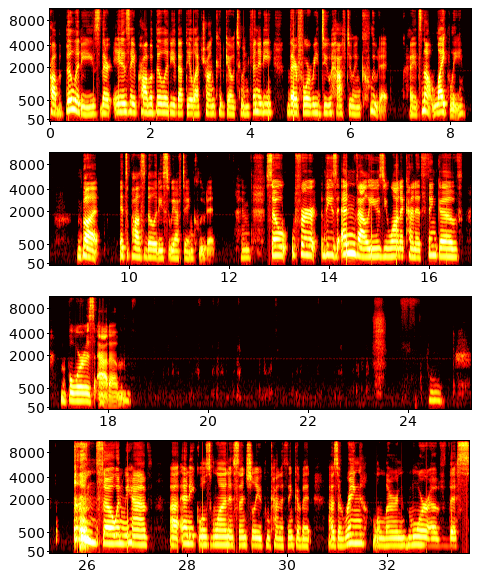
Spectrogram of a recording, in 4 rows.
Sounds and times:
Speech: 0:00.0 - 0:08.3, 0:09.0 - 0:18.5, 0:24.4 - 0:24.7, 0:25.8 - 0:33.6
Inside, small room: 0:00.0 - 0:33.6.

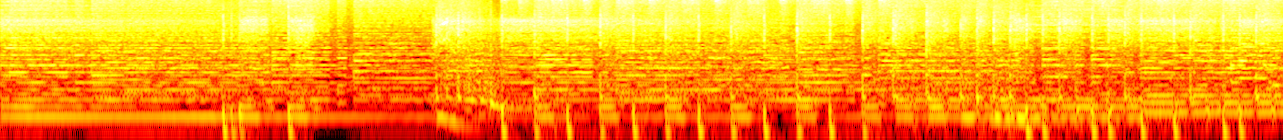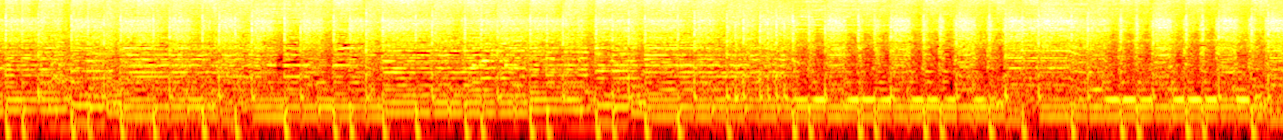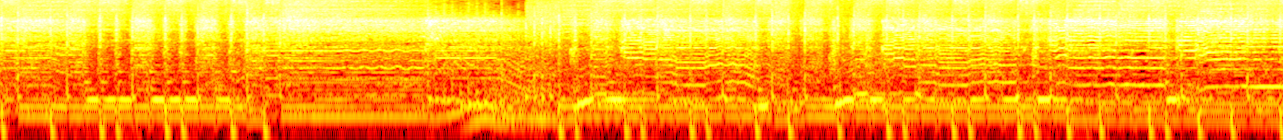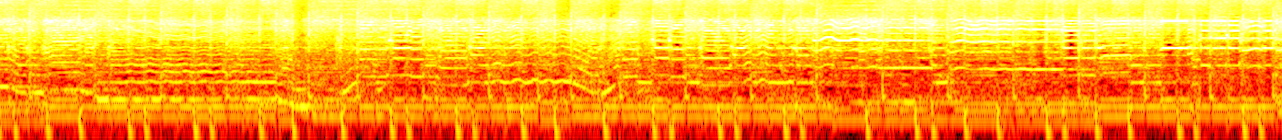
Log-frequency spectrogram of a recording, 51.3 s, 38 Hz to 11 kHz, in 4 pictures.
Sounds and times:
Heavy metal: 0:00.0 - 0:51.3.

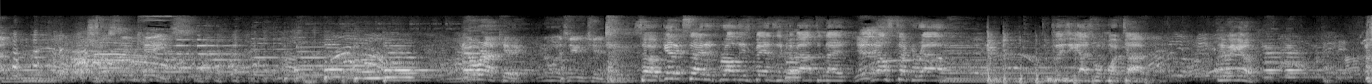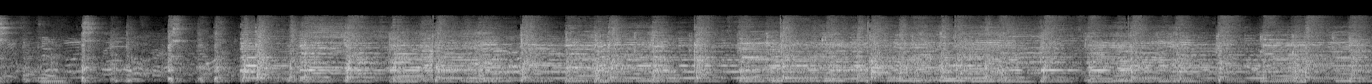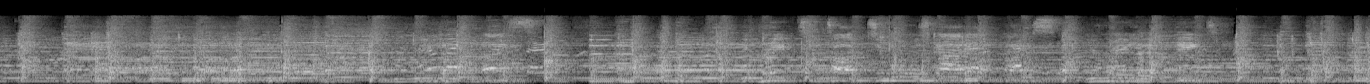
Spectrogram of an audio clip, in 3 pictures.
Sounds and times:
Music: 0:00.0 - 0:41.1
Speech: 0:10.5 - 0:16.0.

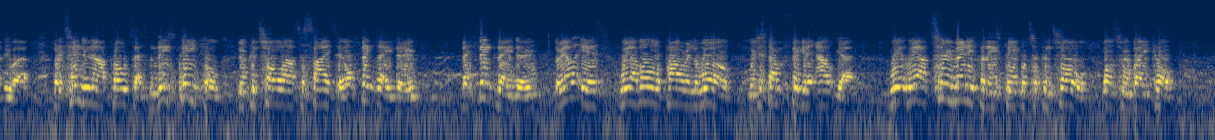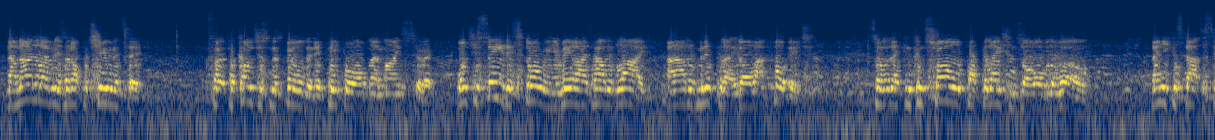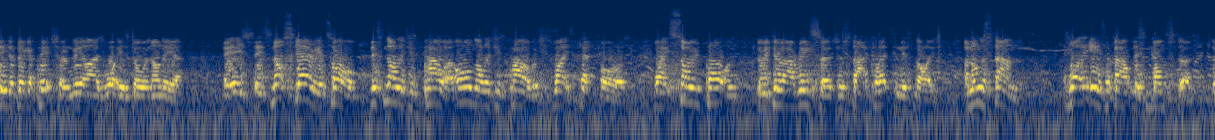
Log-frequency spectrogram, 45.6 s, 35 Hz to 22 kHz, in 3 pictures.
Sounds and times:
Male speech, man speaking: 0:00.0 - 0:14.7, 0:15.3 - 0:17.0, 0:17.8 - 0:45.5.

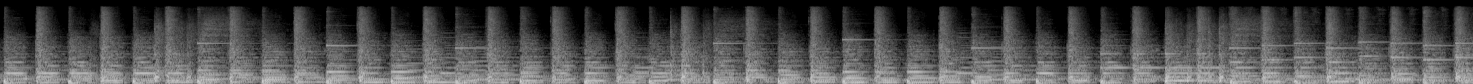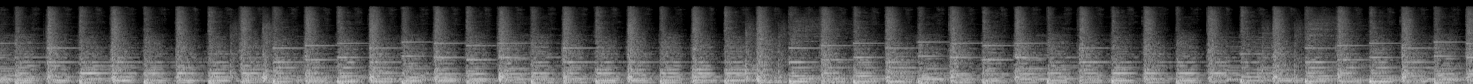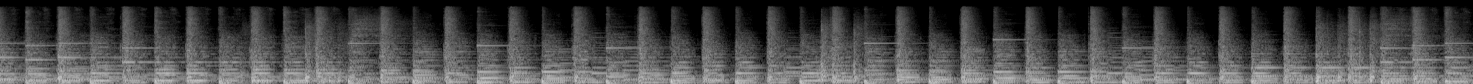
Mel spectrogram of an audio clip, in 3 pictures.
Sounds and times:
Music: 0:00.0 - 0:44.1.

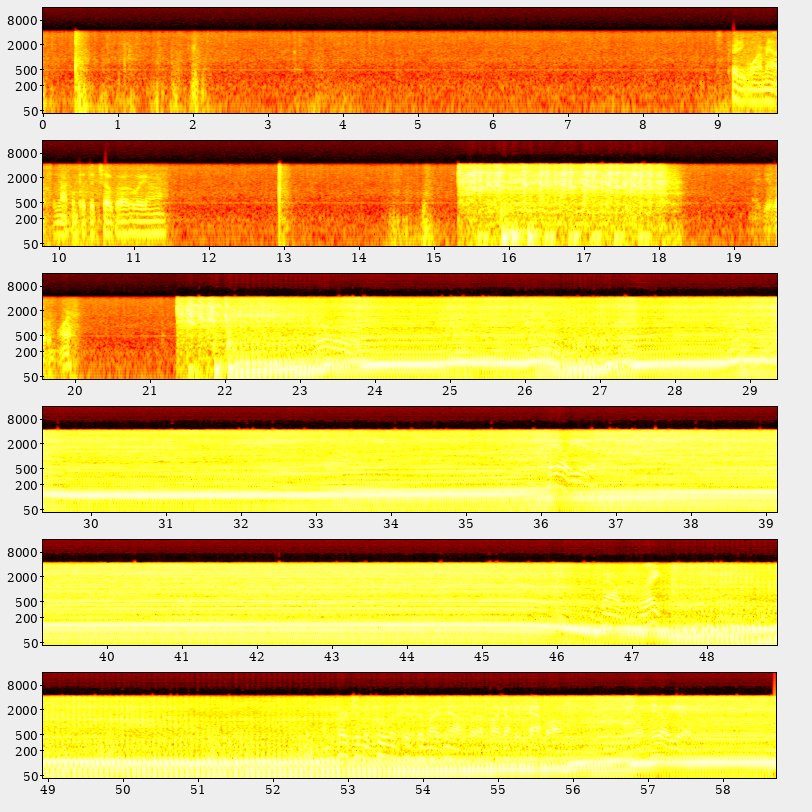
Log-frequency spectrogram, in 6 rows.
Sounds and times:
Vehicle: 0:15.4 - 0:18.4, 0:21.4 - 0:58.7
Accelerating, revving, vroom: 0:28.6 - 0:29.6, 0:56.0 - 0:58.7.

